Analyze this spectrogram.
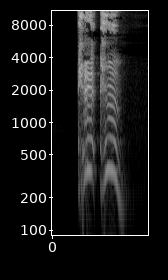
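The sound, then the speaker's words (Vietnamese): A man clears his throat at home while greeting a guest: two short, voiced harmonic "ahem" bursts in quick succession, moderately loud and alone, followed by silence. “Bố Diễm hắng giọng, mời Nam ngồi.”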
